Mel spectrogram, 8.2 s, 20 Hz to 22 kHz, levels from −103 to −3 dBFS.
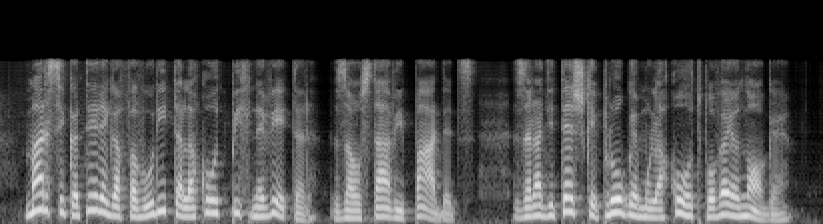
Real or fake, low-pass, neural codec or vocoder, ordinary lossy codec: fake; 7.2 kHz; codec, 16 kHz, 4 kbps, X-Codec, HuBERT features, trained on LibriSpeech; none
